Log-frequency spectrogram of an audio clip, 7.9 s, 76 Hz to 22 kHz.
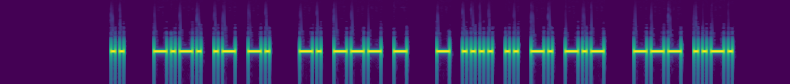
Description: Morse code, heard as a keyed tone, about 28 wpm, 700 Hz. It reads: I CAN NOT THINK OF
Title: Sets of 5 Words 28wpm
